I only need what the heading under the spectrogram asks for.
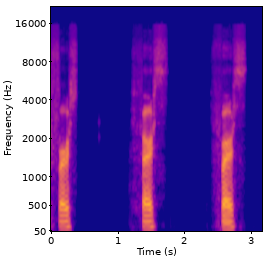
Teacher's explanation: You can also pronounce it with more of like a held T.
